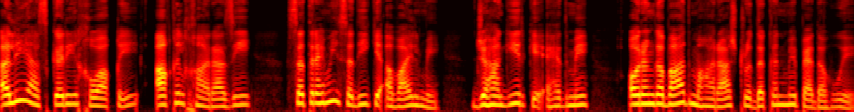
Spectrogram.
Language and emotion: Urdu, neutral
